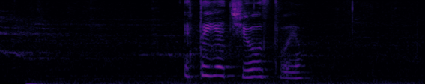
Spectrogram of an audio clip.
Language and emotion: Russian, positive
